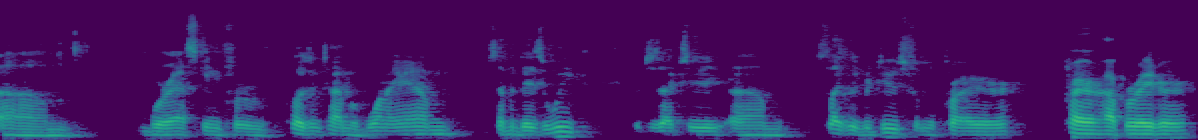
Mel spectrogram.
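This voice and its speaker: A man representing a license applicant at a community board meeting, presenting in a measured, businesslike way with some fillers. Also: sits low, fairly even intonation, a little mellow, highs cut off.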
